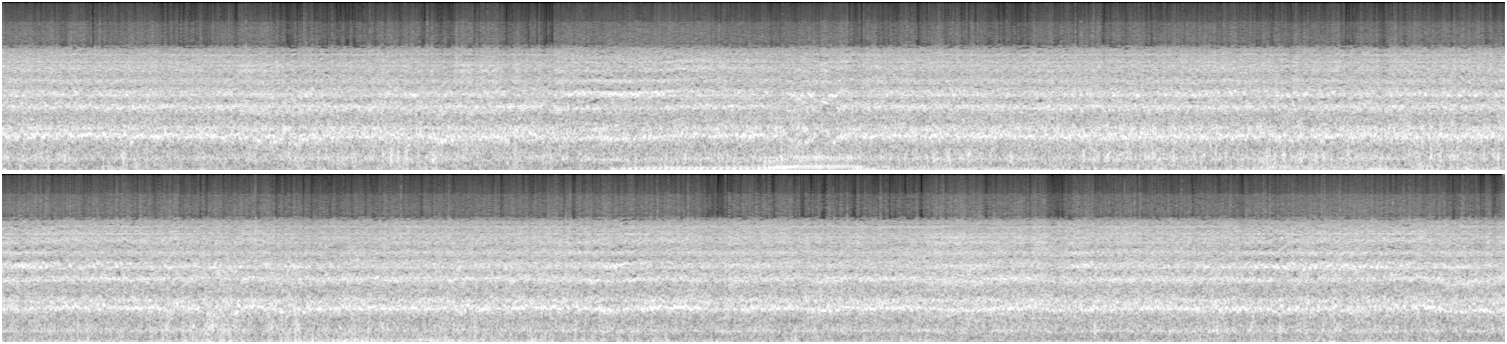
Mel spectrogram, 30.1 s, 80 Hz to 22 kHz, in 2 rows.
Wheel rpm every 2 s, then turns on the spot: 230, 230, 220, 230, 240, 230, 230, 230, 230, 230, 230, 230, 220, 230, 210.
none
